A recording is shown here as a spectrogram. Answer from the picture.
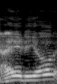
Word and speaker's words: aéreo: siempre forman yato y la separación en sílabas de aéreo es a e d o se separan primero la a y la e que son dos vocales abiertas y luego se separan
